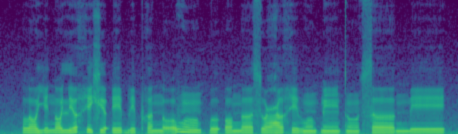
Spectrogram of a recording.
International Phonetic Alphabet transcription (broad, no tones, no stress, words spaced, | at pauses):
lɔjenɔ lʲʌhexʲʌ ʔebepʰʌ nɔ̰võːk͡po ʔɔŋʌːso ʕʌhe βõk͡pẽːtõː sʌːŋ͡meː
